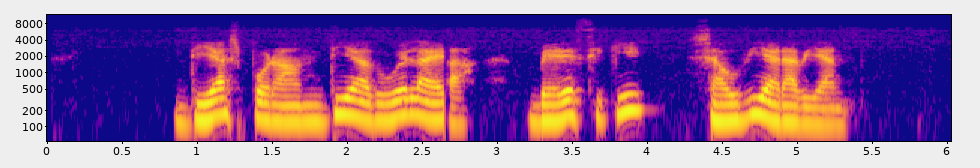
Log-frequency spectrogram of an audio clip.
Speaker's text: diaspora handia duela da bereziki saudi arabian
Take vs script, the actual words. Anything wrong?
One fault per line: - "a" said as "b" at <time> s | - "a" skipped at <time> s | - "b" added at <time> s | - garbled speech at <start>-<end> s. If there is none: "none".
none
